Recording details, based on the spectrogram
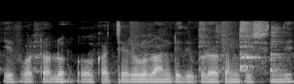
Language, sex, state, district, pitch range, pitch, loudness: Telugu, male, Andhra Pradesh, Sri Satya Sai, 110-115 Hz, 110 Hz, -18 LUFS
